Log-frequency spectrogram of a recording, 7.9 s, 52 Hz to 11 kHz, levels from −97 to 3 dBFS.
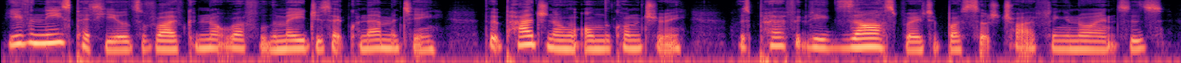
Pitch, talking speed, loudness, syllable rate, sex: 200 Hz, 185 wpm, -20 LUFS, 6.5 syllables/s, female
